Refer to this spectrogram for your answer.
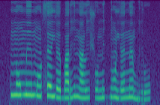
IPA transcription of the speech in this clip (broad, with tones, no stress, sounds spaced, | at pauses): n ɔ̃˦ m e˦ m ɔ̃˧ s ɛ˧ j ɛ˨ b a˨ ɾ i˧ n ã˨ l i˨ ʃ o˨ n i˨˦ ɡ͡b ɔ̃˦˨ j ɛ˨˦ n ɛ̃˦˨ b i˨ ɾ u˨˦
